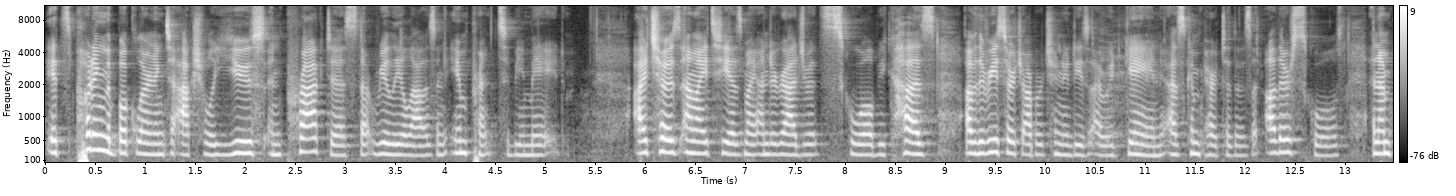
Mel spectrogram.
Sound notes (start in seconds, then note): none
